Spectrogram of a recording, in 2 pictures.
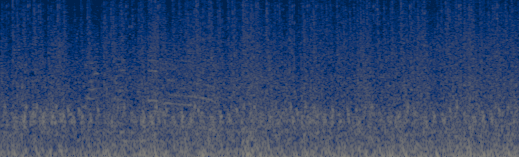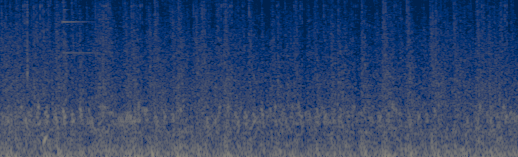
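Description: Rapid gunshots crackle without a break in a video game.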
